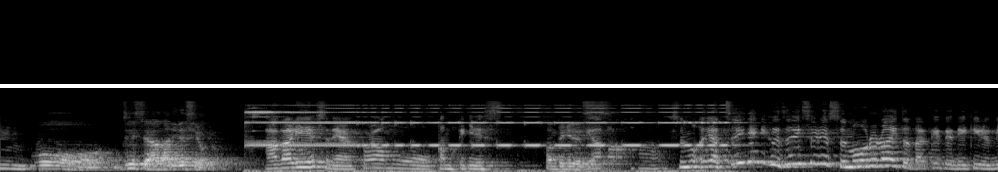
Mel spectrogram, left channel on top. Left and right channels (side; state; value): left; silent; digital silence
